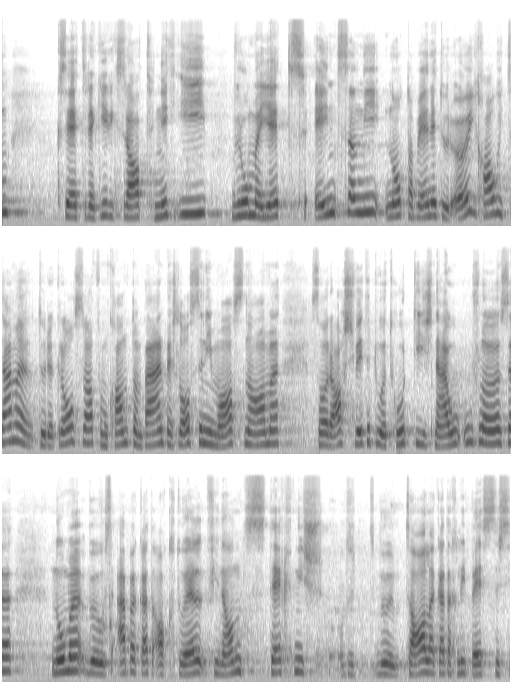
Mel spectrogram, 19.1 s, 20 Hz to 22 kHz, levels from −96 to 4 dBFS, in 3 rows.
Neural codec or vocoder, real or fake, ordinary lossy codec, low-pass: none; real; Opus, 32 kbps; 14.4 kHz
